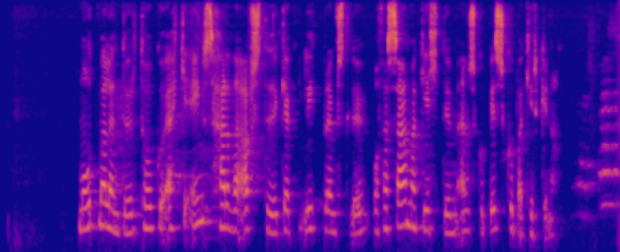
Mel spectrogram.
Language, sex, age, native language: Icelandic, female, 40-49, Icelandic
